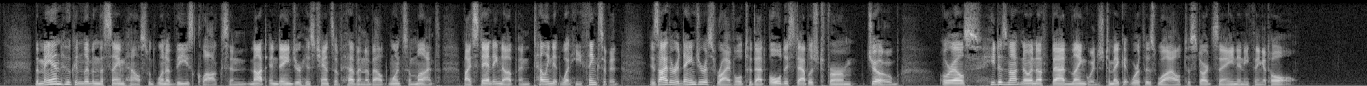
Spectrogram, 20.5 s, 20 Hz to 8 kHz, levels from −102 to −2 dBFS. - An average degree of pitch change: Yes, average, 4.6 semitones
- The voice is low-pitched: Yes, low, 125 Hz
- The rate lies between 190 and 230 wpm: Yes, average, 200 wpm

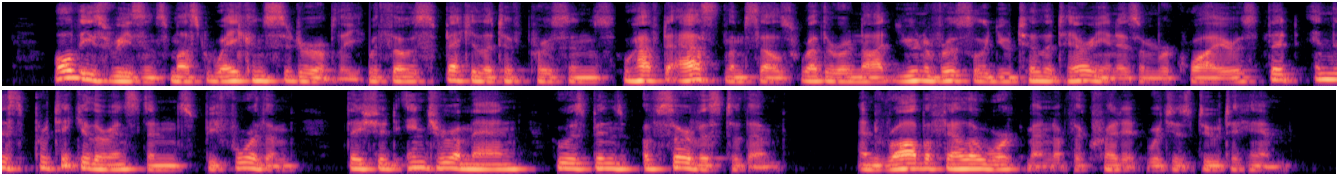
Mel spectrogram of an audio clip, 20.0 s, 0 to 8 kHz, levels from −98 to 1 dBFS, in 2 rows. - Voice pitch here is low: Yes, low, 125 Hz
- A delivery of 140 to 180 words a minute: Yes, average, 160 wpm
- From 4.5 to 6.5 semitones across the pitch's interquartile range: No, average, 3.9 semitones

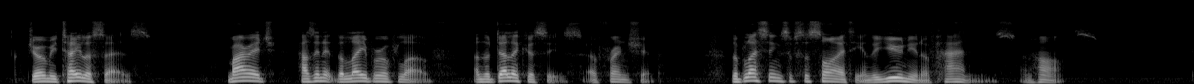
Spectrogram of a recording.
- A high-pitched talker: No, low, 130 Hz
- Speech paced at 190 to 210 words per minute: No, slow, 135 wpm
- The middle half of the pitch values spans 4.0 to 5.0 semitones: Yes, average, 4.4 semitones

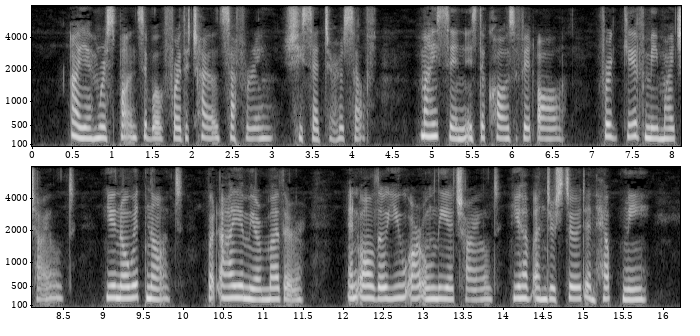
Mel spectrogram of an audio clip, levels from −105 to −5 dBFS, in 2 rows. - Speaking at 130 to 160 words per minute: No, average, 175 wpm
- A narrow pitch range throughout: Yes, narrow, 2.0 semitones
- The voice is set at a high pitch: Yes, high, 230 Hz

